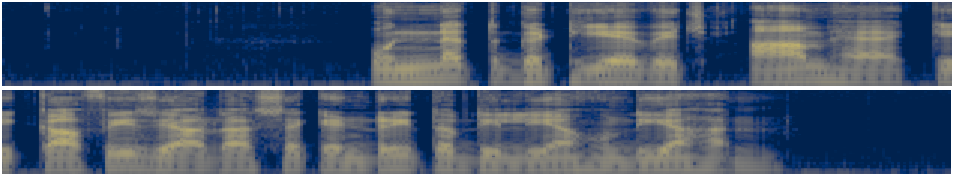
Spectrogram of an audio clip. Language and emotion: Punjabi, neutral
